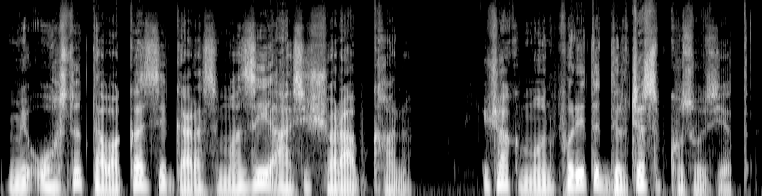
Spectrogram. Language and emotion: Kashmiri, surprised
